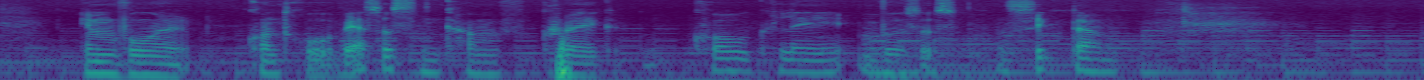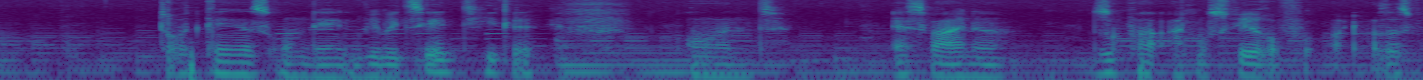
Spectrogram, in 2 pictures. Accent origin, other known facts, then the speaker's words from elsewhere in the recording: North Rhine-Westphalia, Germany; Dieses Mal neben meiner Heimatstadt in der nächsten Großstadt, und zwar Wuppertal.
